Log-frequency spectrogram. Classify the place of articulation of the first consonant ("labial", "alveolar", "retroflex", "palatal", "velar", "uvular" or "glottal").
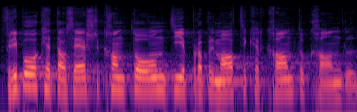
labial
